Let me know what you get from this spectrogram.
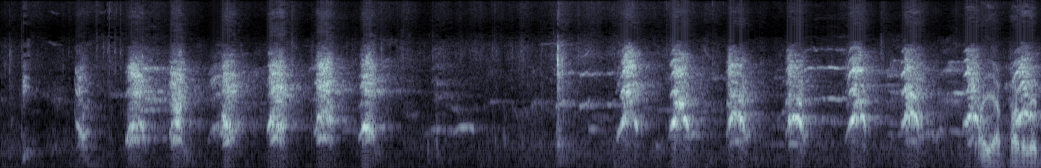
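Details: Three-and-a-half-month-old Podenco Andaluz pups (Coco, Camarón, Roca, Última) entering the picadero for the first time give a steady stream of sharp, high yips, about two or three a second, after a brief pause midway.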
